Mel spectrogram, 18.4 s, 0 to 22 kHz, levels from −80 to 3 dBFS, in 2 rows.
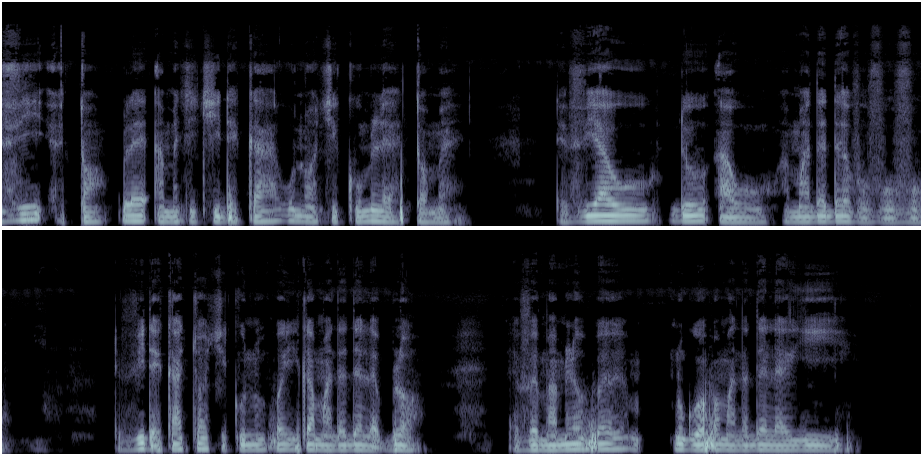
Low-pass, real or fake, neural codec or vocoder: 14.4 kHz; real; none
